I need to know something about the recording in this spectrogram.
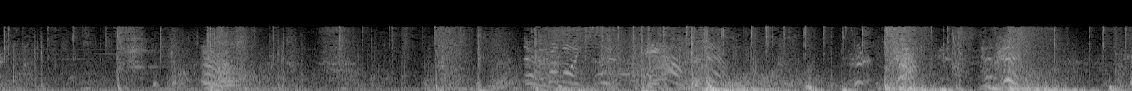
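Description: Punches and kicks thud in a brawl.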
